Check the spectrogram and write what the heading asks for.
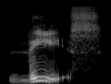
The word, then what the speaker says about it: these: in the chat is these these it's like our natural sound in Spanish these and it's long remember that so with these top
